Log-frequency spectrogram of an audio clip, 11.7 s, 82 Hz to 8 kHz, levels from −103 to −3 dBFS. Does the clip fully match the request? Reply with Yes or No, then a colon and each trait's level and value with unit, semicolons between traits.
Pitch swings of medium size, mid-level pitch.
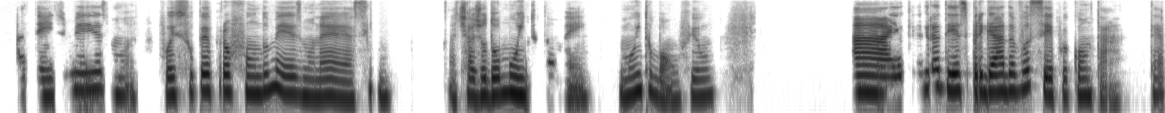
Yes: average, 3.4 semitones; medium, 180 Hz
